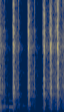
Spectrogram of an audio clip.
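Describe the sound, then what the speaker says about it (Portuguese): Mechanical typewriter keys strike in a quick irregular run, about five or six sharp clacks spaced unevenly, close and clear against a quiet background with no talking. "Ai, datilografia, máquina."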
